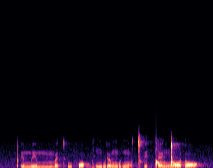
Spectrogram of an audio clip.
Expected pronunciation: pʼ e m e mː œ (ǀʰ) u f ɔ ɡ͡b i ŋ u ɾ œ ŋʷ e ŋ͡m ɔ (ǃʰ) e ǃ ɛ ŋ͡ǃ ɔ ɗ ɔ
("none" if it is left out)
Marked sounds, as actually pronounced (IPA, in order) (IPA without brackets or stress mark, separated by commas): tʰ, ǀʰ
